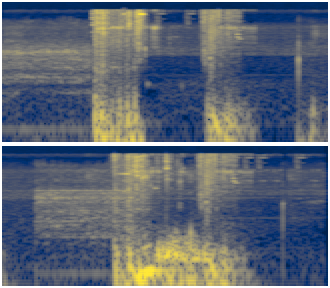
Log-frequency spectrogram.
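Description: Short electronic menu sounds click and whoosh as selections change.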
